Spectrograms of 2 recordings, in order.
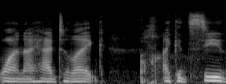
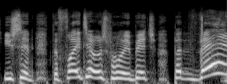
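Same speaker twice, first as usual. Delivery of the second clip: much higher and louder, rushed accusation; heated protest; 10 semitones higher, 6 dB louder than usual. Real, not acted. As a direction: throw his own words back at him. Heated argument with husband.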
